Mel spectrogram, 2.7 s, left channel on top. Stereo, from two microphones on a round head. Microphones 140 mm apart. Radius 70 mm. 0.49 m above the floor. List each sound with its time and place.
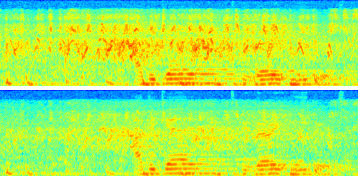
0.0 s an insect: 45° left (ahead or behind), 1.1 m
1.0 s a man speaking: 35° right (ahead or behind), 0.9 m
